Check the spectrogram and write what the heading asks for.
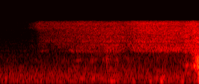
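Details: A steady airy hiss swells over about a second with no voice, the rush of air from his own mechanical ventilator delivering a breath.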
